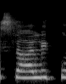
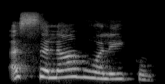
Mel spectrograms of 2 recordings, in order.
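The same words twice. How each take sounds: First: "السلام علیکم" clipped and quick, like "slam likum", syllables dropped; a lazy, slurred "السلام علیکم"; careless salaam. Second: "السلام علیکم" slow and full, "as-salaamu alaikum"; slow, proper "السلام علیکم" as a model; correct pronunciation. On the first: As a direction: mumble "السلام علیکم", swallowing its vowels. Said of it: "السلام علیکم کچھ نہیں ہوتا". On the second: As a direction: say "السلام علیکم" carefully, every syllable clear. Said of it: "تو پلیز اپنا سلام بھی درست کریں". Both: Shown as a demonstration.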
